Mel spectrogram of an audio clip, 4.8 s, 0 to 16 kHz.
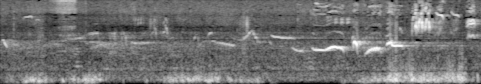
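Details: Spring song of a male common blackbird, captured with a Panasonic LUMIX DMC-FZ1000 camera. Several rich, whistled phrases slide and loop through the middle, a scratchy twitter follows, and low rumbling noise swells in and out beneath.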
